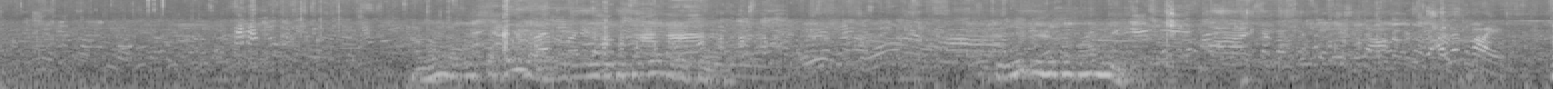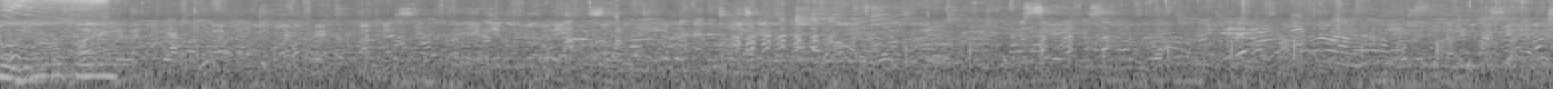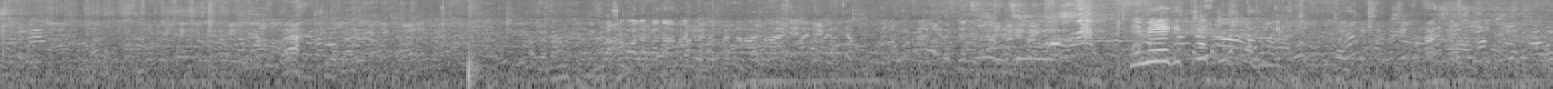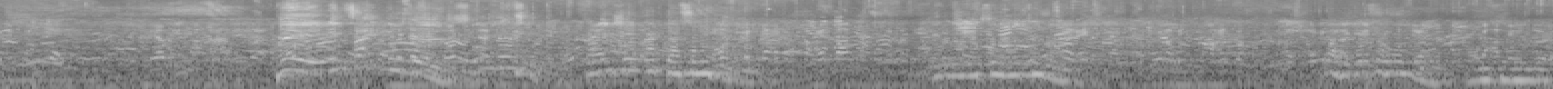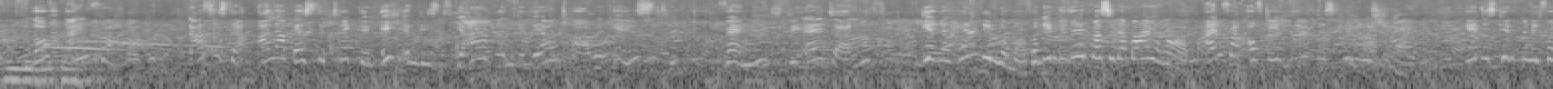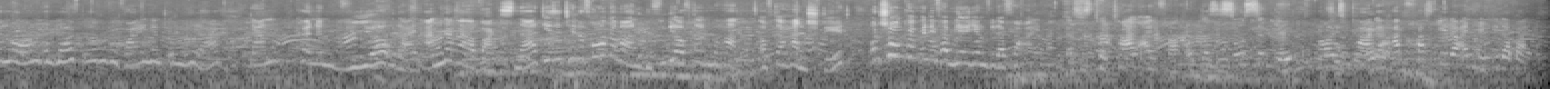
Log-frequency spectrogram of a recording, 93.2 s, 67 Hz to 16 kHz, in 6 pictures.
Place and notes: cologne, altstadt, heumarkt, weltkindertag 08
soundmap nrw: social ambiences, art places and topographic field recordings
